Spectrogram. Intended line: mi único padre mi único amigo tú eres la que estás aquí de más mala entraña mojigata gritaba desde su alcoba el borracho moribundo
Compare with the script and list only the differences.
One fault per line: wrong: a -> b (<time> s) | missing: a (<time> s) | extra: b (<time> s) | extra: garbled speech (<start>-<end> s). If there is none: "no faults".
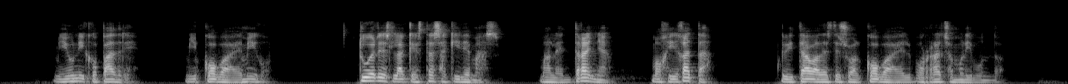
wrong: único -> alcoba (1.9 s)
